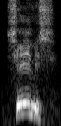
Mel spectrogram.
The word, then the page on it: seemIsJ: Xyzyl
